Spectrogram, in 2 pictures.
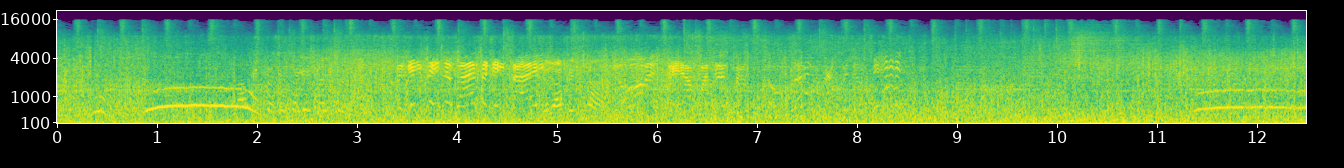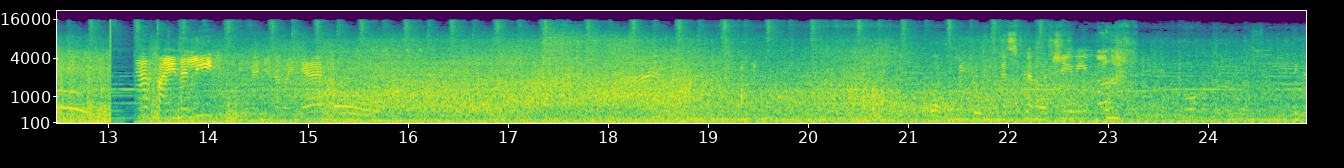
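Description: Heavy wind rush on the microphone and road noise from a moving motorcycle, with music playing over it that has a few held, arching vocal-like notes. The sound cuts out abruptly for a moment about thirteen seconds in.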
